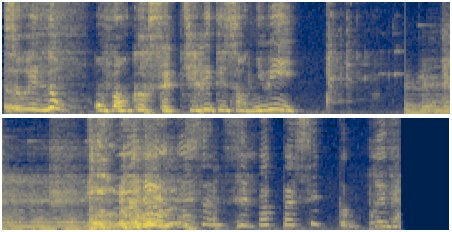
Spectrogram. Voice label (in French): VOIX DESSIN ANIMÉ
